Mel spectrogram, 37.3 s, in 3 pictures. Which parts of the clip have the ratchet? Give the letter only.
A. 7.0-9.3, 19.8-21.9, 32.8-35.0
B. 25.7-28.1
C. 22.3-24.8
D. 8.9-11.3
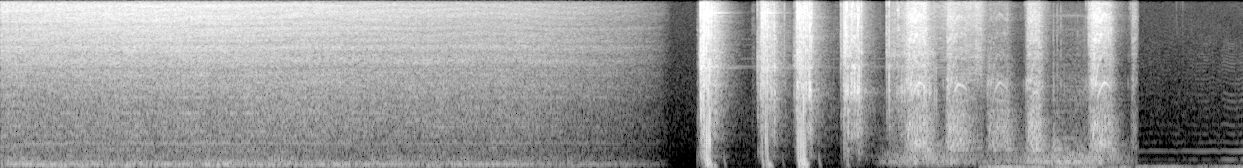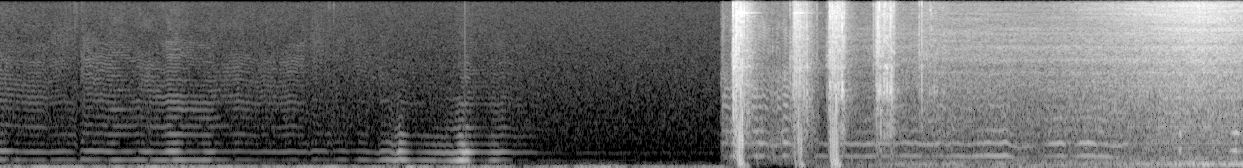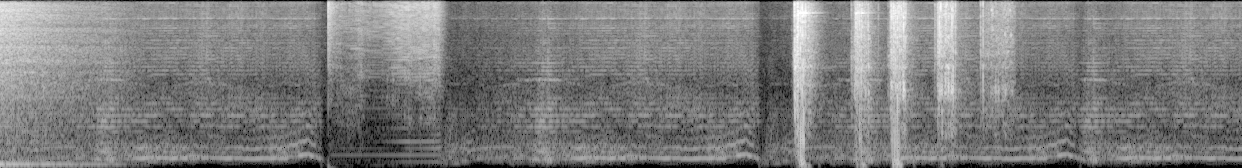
A.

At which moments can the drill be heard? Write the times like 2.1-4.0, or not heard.
8.9-11.3.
